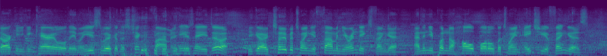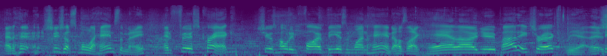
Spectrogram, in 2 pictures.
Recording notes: From Last Place pub in Hamilton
